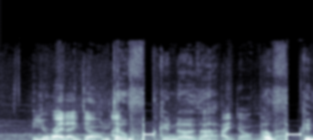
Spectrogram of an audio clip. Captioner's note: beep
